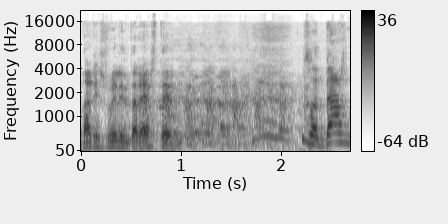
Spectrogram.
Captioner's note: laughter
